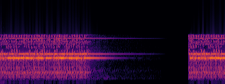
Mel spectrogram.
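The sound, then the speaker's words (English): A telephone bell rings loudly for about two seconds, fades into a short silence, then starts ringing again, a bright trilling ring with no voices. “He had been working for about an hour when the phone rang.”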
